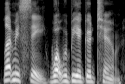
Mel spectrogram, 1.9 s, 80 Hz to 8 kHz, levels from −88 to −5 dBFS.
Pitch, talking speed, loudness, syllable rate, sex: 175 Hz, 290 wpm, -18 LUFS, 5.2 syllables/s, female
